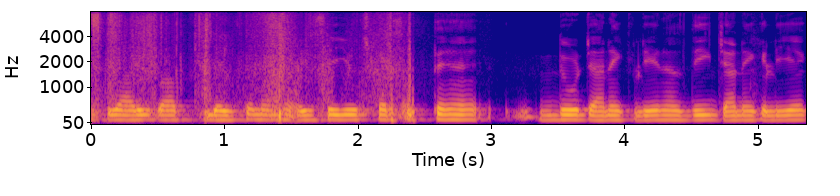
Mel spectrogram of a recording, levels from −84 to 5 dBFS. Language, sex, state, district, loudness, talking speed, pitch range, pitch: Hindi, male, Bihar, West Champaran, -18 LUFS, 135 wpm, 120-130 Hz, 125 Hz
